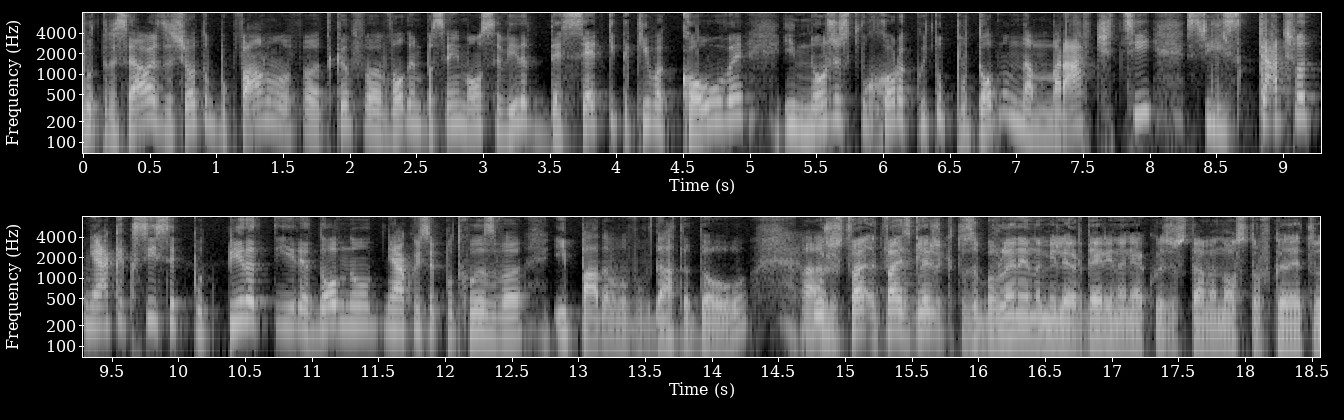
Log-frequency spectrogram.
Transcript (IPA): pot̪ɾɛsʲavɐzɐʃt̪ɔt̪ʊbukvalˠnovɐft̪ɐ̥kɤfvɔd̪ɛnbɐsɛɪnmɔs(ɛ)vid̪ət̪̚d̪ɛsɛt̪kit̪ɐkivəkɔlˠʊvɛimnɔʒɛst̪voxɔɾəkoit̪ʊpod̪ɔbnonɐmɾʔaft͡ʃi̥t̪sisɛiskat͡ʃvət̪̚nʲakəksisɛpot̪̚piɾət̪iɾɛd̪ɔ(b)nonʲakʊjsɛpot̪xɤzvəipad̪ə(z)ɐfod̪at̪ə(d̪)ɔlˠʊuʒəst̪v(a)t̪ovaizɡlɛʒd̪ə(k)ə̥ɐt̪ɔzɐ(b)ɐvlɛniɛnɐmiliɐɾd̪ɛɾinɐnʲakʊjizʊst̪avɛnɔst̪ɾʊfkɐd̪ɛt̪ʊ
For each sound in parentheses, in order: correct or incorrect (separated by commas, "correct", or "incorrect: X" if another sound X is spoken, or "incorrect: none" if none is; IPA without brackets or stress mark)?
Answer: correct, incorrect: v, incorrect: v, correct, correct, correct, correct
